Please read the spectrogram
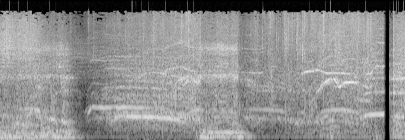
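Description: A live punk rock band ends a song, the full-band sound stopping about a second and a half in. The crowd then cheers, shouts and whoops between songs, with a short low bass note about halfway through, and the band starts playing again at the very end.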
